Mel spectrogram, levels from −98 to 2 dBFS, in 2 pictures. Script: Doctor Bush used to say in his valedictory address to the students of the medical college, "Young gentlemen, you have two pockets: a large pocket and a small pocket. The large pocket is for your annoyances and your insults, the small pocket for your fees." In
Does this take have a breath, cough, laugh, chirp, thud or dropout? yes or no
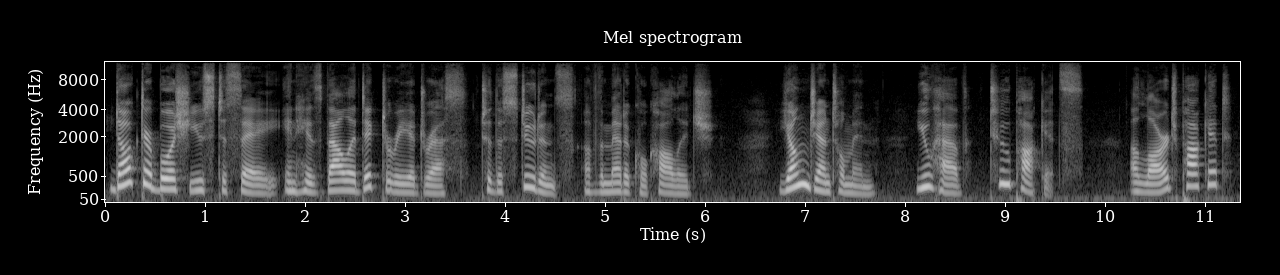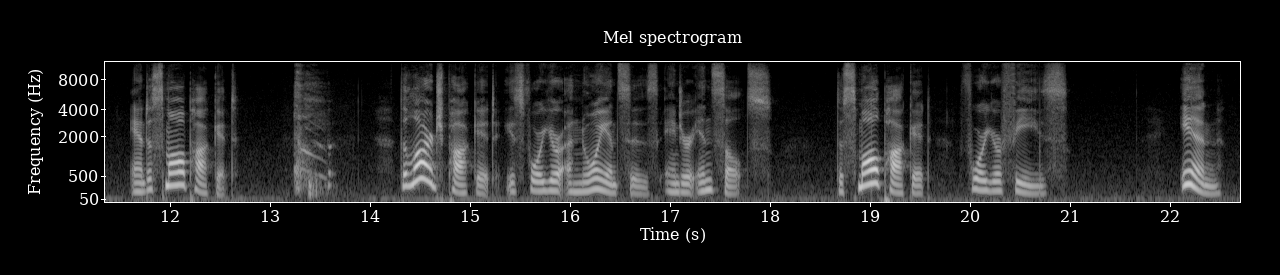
yes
